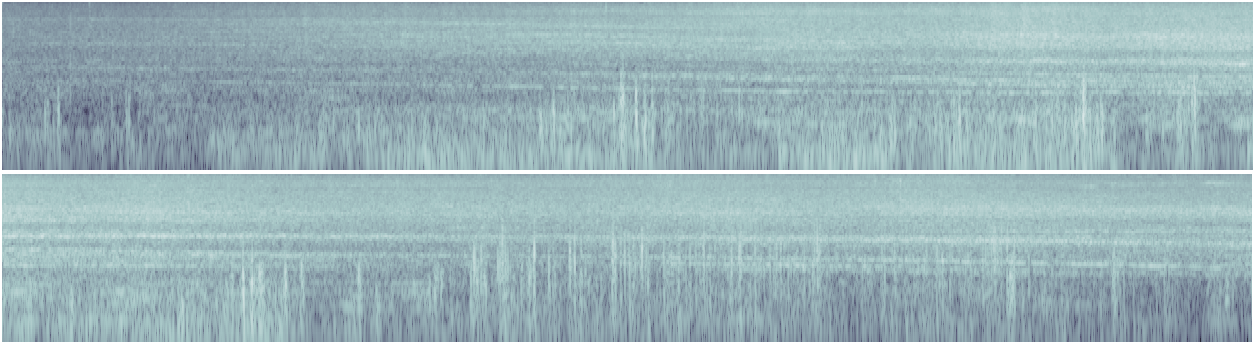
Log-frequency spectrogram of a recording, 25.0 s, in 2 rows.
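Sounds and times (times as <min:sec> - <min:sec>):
electric train whine: 0:00.0 - 0:25.0
low train rumble: 0:00.0 - 0:25.0.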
